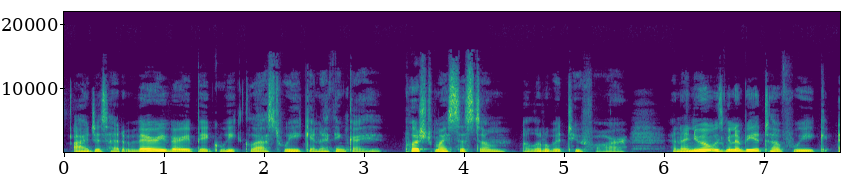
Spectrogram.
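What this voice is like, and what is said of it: Slightly sick, cold-affected voice. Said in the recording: “if you can hear it in my voice, I have a little bit of a cold, nothing serious”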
